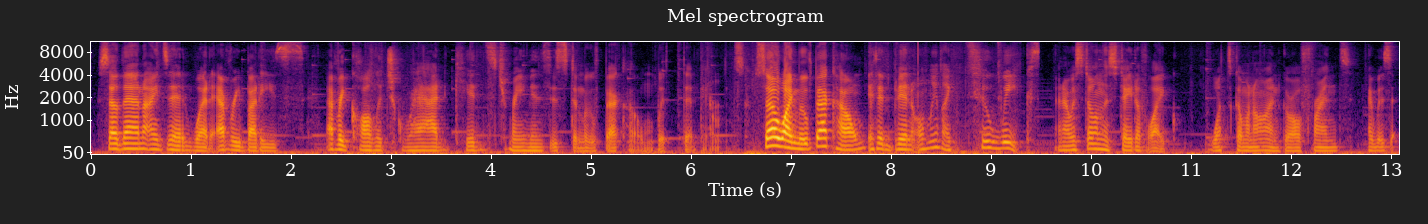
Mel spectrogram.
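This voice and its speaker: A very low-voiced, sassy middle-aged nun, as a woman plays her, rambling in a comic vlog. She swings her pitch widely, tumbling from one self-interrupting aside to the next. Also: sing-song, normal speed, soft background music, heavily acted. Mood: chatty. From New Jersey. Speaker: vlog host. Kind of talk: comedic character vlog.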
